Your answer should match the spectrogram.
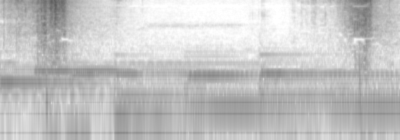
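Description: A cleaver chopping through a bundle of scallions onto a wooden cutting board, twice: once just after the start and once near the end. Background music plays throughout.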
